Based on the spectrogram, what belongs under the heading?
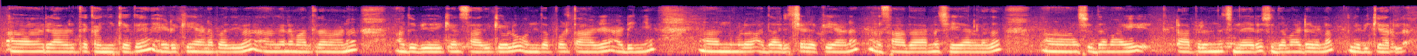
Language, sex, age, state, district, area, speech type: Malayalam, female, 30-45, Kerala, Alappuzha, rural, spontaneous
